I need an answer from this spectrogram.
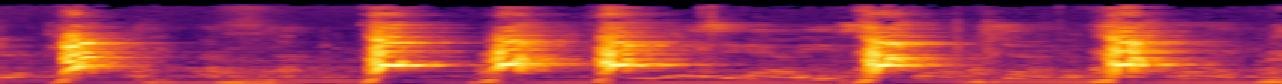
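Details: Young Lhasa Apso barking at its new toy: five loud, shrill yaps spaced under a second apart, separated by softer whimpering sounds and a steady low hum.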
